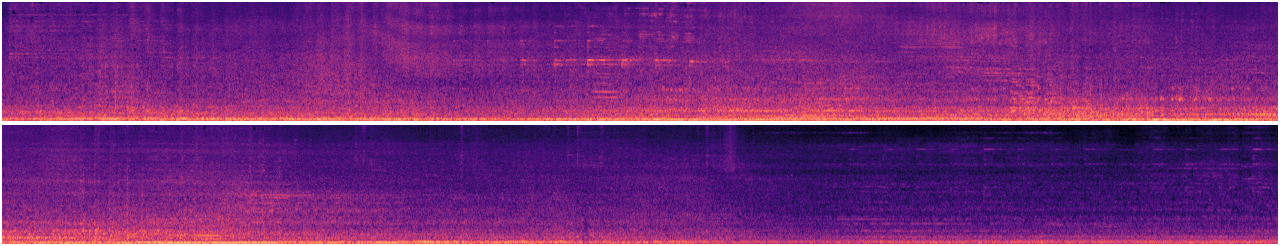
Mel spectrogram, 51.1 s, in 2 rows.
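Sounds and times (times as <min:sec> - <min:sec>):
steel wheels clattering on rails: 0:00.0 - 0:40.4
diesel locomotives rumbling: 0:00.0 - 0:51.0.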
